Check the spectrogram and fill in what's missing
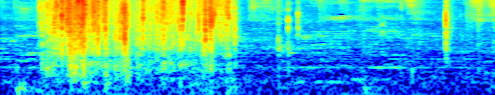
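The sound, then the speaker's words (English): Crisp, crackly crunching from bites of a pretzel snack, a rapid burst of crunches lasting about two seconds, then fading into quiet chewing with a few faint clicks. “They need to hear this crunch. These are what these sound like.”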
